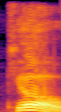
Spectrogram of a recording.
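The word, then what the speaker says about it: 今日: So, the word kyo would be written as kefu in kana, and the declarative ending masho was written as masei yu.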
